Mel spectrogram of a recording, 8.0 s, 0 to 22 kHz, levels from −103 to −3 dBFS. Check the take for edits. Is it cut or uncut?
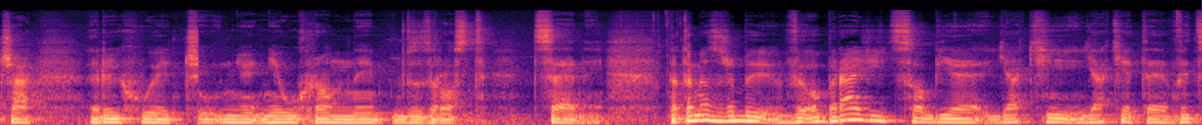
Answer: cut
